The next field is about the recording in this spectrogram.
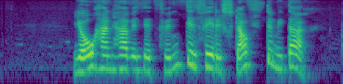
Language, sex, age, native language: Icelandic, female, 50-59, Icelandic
